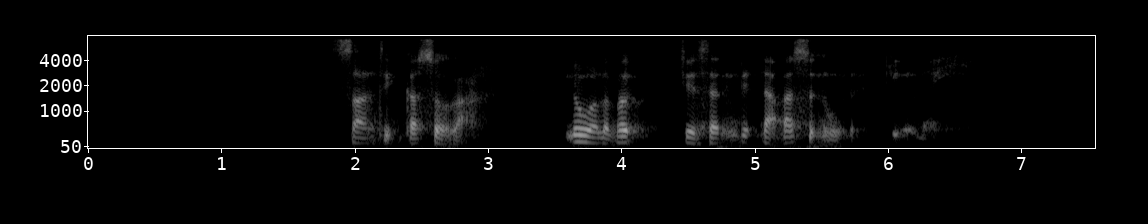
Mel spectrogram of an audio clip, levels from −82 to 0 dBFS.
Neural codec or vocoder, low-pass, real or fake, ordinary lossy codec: codec, 16 kHz in and 24 kHz out, 0.9 kbps, LongCat-Audio-Codec, four codebook decoder; 7.2 kHz; fake; Opus, 32 kbps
